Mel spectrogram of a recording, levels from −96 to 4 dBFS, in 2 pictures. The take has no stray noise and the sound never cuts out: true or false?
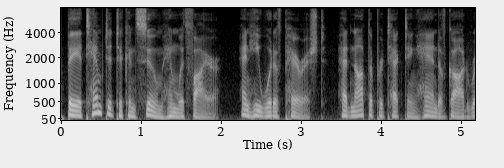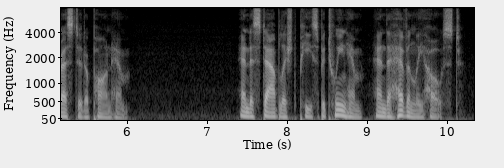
true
